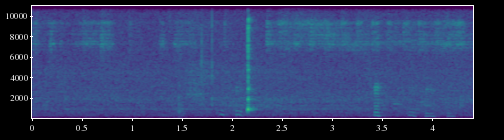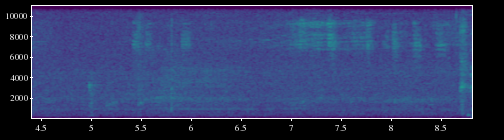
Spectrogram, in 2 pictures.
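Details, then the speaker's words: Hiccups from a five-day-old baby just after a bottle feed. "alright so it's day five we just had a bottle and got the hiccups"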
